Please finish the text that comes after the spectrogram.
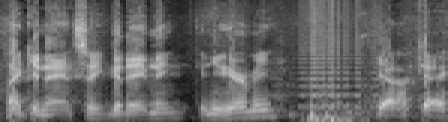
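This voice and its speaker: Loud low-voiced man lecturing haltingly. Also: very noisy. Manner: hesitant, many fillers and restarts. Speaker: engineering dean giving a lecture. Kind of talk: public lecture. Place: lecture hall.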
